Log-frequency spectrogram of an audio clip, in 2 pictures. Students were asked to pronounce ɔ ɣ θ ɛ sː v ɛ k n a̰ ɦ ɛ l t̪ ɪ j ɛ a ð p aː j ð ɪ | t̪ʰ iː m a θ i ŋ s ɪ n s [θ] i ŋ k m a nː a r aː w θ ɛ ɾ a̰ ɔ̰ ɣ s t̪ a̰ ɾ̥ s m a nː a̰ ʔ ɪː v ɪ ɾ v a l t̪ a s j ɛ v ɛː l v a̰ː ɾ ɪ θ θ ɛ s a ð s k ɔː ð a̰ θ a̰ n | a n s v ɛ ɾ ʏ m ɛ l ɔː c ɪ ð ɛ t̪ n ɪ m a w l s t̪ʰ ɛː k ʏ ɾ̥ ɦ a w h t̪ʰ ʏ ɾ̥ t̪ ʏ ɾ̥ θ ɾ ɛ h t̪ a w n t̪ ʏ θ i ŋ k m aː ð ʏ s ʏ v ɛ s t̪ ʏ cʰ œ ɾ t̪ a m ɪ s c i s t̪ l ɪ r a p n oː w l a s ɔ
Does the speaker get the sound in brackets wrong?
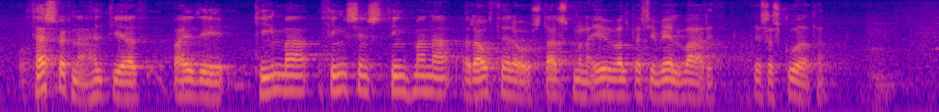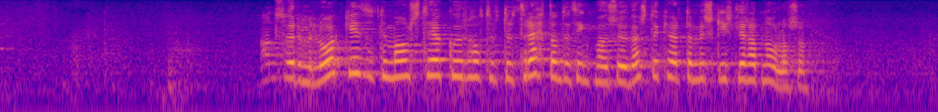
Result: no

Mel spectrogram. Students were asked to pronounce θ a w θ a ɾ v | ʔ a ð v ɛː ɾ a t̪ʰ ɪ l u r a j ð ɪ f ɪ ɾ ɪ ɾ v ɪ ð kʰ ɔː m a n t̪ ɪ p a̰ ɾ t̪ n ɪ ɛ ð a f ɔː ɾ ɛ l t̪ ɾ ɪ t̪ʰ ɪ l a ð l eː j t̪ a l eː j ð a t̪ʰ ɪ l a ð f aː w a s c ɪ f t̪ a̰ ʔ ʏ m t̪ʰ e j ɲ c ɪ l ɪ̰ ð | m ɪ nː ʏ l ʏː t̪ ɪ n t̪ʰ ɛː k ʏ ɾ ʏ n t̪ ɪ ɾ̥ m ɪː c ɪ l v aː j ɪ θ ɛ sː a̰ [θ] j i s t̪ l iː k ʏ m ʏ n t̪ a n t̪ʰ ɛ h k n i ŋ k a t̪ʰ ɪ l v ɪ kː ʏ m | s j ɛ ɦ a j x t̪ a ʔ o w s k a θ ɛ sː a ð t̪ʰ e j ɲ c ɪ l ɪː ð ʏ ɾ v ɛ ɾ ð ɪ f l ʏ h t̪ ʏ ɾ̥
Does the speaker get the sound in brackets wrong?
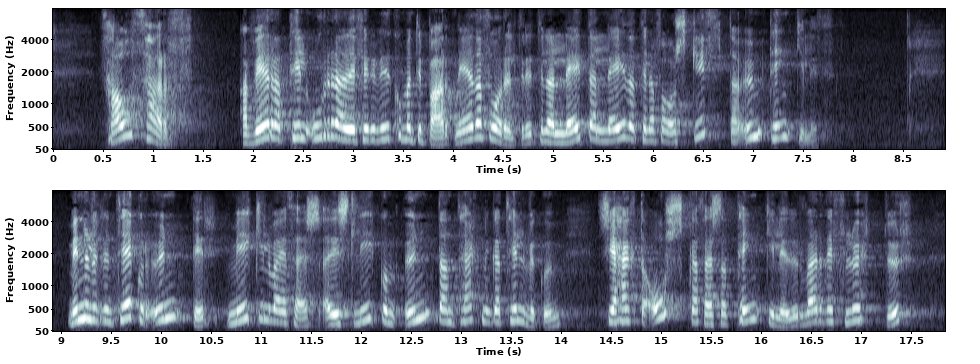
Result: yes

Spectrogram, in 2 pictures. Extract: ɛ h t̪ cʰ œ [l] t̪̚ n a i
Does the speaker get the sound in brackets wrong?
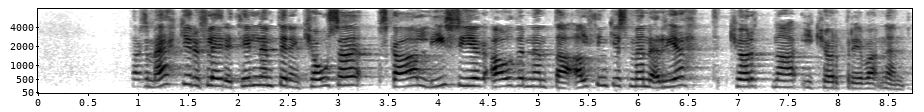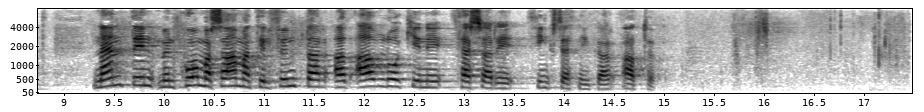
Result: yes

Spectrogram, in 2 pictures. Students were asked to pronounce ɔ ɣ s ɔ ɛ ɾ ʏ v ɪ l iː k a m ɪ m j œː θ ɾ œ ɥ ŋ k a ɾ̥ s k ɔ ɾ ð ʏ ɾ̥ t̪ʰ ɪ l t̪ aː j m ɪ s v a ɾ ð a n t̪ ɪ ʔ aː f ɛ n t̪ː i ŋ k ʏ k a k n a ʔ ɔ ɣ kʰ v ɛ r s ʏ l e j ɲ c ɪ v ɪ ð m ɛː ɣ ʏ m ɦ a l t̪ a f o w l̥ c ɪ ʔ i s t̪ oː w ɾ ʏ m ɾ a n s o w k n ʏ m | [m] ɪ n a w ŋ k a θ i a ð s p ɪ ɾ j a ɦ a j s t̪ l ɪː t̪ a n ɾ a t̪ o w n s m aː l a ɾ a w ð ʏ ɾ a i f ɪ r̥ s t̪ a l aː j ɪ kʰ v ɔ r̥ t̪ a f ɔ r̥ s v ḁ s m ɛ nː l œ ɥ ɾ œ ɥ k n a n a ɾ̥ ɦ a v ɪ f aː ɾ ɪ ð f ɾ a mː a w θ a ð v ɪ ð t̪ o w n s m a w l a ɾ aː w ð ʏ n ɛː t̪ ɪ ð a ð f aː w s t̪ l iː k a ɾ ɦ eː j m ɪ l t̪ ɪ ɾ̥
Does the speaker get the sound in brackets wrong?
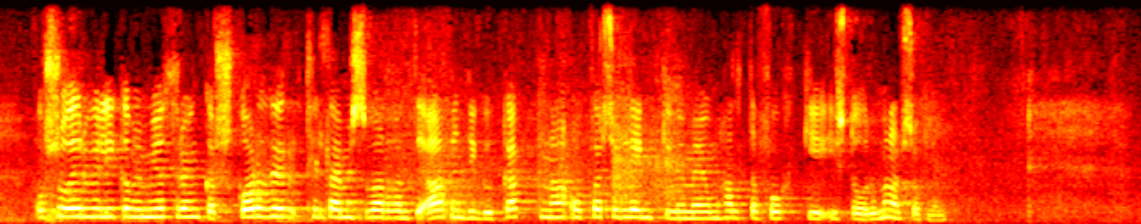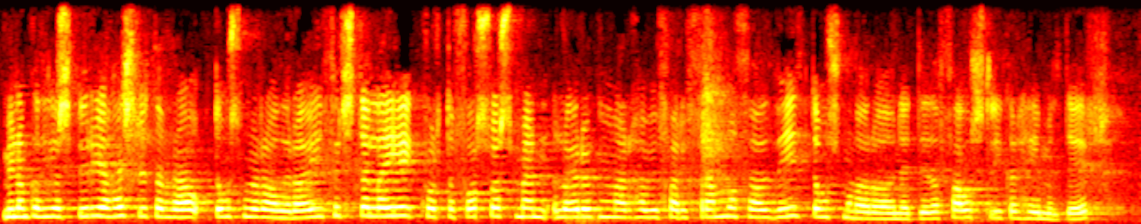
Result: no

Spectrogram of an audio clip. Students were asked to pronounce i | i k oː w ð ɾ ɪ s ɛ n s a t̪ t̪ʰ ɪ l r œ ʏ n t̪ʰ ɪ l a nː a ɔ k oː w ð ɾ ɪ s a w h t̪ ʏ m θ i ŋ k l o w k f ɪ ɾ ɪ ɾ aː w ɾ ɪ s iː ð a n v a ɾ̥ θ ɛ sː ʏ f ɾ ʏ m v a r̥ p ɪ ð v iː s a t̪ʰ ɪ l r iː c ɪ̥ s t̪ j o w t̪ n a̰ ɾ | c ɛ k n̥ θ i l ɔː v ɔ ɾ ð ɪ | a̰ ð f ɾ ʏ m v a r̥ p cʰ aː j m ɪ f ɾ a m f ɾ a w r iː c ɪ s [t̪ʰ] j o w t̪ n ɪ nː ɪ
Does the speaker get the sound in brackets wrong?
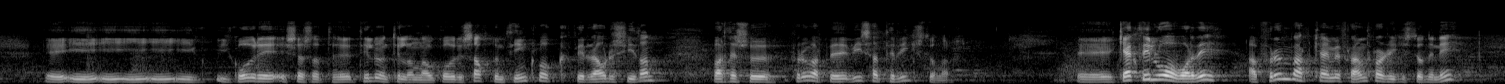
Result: yes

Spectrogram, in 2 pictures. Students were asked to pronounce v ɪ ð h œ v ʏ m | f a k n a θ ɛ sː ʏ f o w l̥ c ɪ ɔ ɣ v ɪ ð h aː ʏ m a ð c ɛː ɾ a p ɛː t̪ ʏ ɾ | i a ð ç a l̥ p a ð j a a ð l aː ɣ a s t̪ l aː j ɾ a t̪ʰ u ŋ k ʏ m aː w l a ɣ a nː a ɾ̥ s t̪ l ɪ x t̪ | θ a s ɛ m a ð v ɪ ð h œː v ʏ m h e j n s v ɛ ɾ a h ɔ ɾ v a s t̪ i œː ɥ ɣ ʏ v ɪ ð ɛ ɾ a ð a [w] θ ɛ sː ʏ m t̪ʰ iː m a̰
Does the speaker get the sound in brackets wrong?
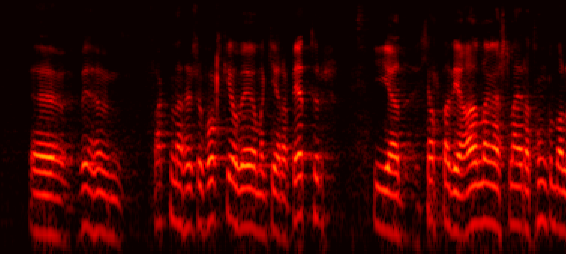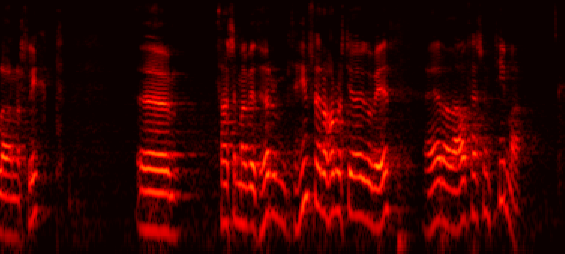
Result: no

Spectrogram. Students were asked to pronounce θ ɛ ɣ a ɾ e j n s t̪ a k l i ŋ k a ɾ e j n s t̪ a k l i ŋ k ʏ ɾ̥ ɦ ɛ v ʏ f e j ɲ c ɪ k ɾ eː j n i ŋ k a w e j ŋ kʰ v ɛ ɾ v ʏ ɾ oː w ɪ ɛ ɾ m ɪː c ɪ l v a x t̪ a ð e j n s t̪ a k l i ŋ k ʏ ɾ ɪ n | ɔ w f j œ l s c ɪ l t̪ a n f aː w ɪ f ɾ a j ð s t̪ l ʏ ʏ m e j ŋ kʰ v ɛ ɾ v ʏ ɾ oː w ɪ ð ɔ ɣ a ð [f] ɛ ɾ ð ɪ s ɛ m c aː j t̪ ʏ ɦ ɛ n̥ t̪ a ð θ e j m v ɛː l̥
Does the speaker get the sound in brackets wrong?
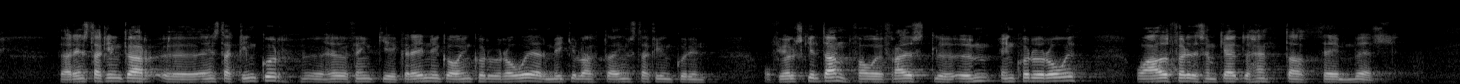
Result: no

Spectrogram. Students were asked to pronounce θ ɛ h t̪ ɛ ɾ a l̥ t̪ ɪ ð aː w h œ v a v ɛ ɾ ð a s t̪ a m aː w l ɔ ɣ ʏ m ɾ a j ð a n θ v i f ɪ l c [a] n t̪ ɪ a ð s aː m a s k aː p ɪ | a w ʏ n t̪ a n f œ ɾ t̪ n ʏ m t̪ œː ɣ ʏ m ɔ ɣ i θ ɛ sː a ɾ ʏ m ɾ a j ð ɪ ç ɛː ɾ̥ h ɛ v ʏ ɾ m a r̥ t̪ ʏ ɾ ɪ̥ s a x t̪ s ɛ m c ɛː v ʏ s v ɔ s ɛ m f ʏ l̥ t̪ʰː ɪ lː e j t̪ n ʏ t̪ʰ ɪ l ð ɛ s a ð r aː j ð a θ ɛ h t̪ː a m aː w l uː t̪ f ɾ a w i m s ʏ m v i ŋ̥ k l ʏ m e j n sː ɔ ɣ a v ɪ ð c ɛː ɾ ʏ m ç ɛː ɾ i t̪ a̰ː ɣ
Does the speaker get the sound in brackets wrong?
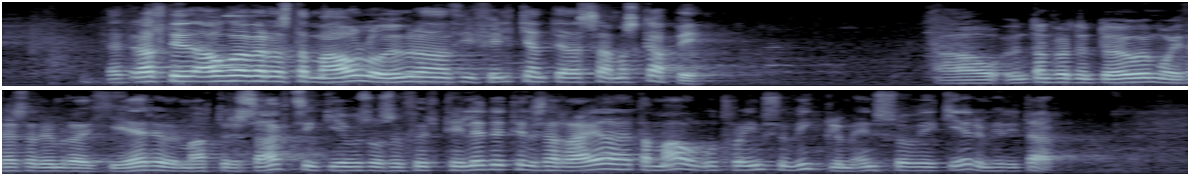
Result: no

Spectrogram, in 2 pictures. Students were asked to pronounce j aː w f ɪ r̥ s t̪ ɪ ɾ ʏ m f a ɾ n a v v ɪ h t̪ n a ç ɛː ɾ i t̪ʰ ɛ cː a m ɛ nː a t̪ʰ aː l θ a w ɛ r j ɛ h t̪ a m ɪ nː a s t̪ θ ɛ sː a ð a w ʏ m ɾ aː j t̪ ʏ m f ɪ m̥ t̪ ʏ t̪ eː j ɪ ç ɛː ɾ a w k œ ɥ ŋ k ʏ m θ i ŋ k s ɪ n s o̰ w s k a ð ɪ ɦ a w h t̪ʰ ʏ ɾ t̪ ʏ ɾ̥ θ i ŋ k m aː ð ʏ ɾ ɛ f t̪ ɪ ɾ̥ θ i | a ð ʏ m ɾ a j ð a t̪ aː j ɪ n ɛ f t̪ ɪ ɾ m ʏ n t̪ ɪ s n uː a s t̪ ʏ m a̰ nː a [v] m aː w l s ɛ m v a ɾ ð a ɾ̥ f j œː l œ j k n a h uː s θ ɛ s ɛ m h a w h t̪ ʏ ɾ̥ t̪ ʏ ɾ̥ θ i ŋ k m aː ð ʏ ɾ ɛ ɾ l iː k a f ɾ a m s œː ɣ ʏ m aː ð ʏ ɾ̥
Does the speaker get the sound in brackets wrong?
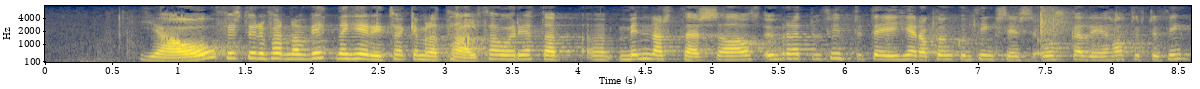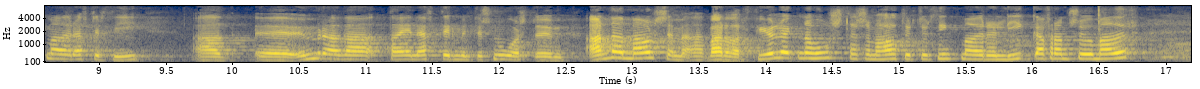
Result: yes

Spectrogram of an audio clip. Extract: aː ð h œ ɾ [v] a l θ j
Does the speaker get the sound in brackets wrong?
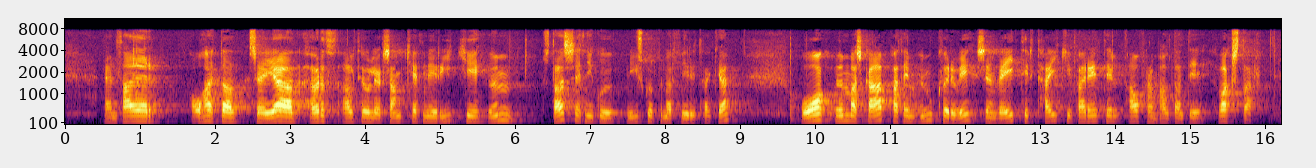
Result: yes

